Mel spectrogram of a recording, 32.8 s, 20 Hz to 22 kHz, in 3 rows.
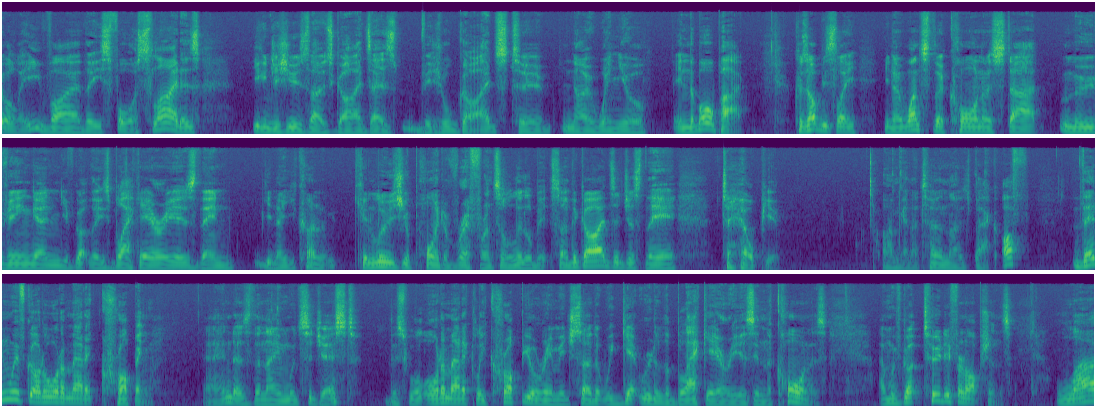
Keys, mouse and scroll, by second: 19.9 click, 20.7 click, 24.6 click.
